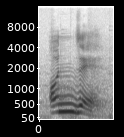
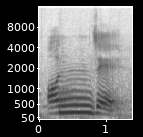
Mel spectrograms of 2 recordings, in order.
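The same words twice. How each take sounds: First: It is said fast. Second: It is said slowly.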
